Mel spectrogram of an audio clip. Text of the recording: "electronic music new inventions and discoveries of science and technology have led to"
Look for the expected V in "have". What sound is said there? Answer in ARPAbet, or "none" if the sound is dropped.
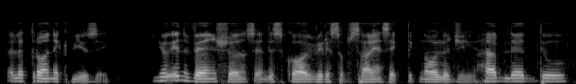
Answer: B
